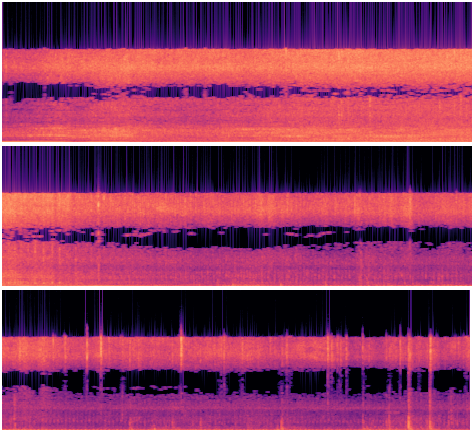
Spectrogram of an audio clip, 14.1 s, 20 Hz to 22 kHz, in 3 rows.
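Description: Mitsubishi Pajero off-road 4x4 engine revving hard on a snowy climb, its tyres spinning and churning snow. After about six seconds the revs drop and the engine runs lower and quieter, with a few knocks near the end.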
